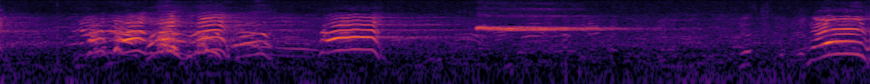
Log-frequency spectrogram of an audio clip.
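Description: Players shouting to each other on a rugby pitch, then one referee's whistle blast of about a second, a little past halfway, dropping slightly in pitch as it fades.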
